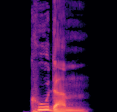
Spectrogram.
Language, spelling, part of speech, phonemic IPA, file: German, Ku'damm, proper noun, /ˈkuːˌdam/, De-Ku’damm.ogg
- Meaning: clipping of Kurfürstendamm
